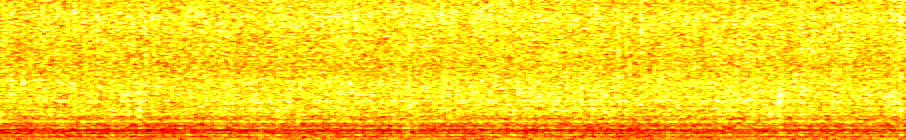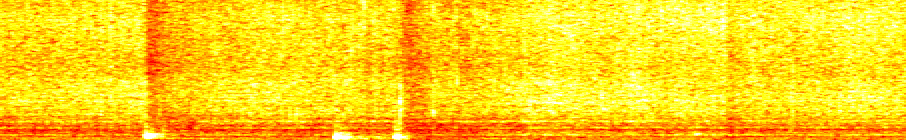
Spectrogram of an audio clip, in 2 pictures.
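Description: Diced onion, celery and carrots sizzling steadily as they sauté in hot ghee in a stock pot, at the start of cooking before the onions turn translucent. Two short knocks come about five and six and a half seconds in.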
